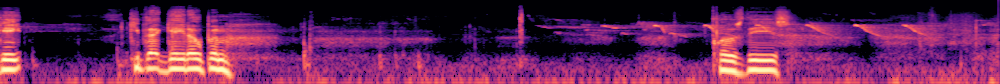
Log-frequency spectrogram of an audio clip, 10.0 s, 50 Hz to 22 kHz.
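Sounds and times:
falling bird chirps: 0:03.1 - 0:10.0.

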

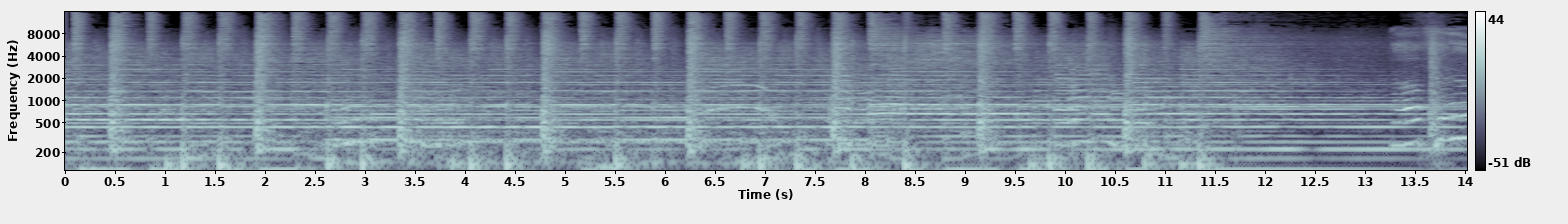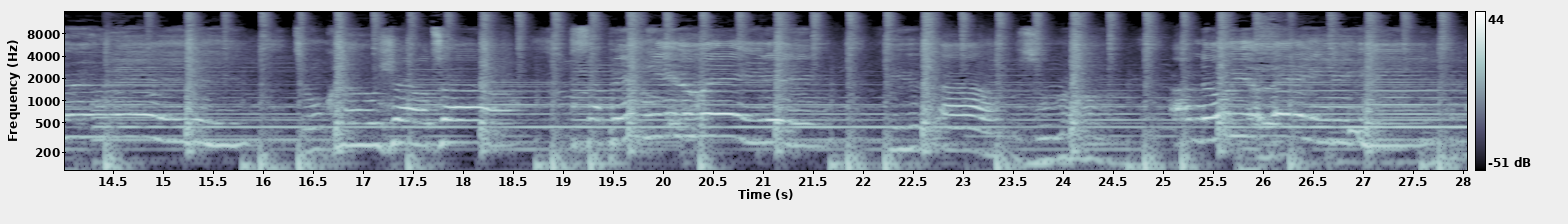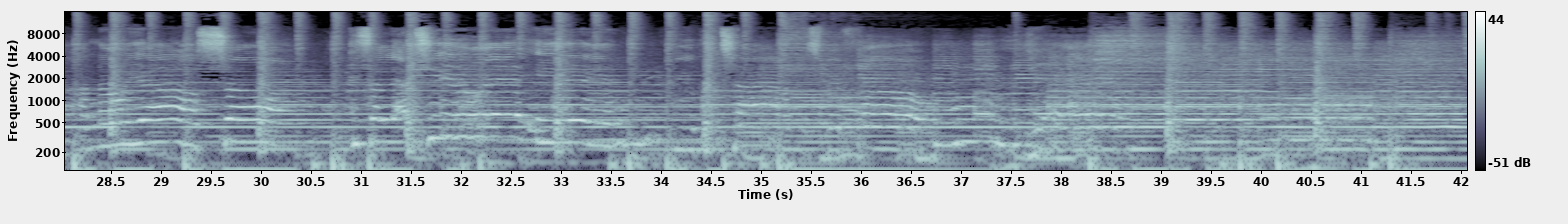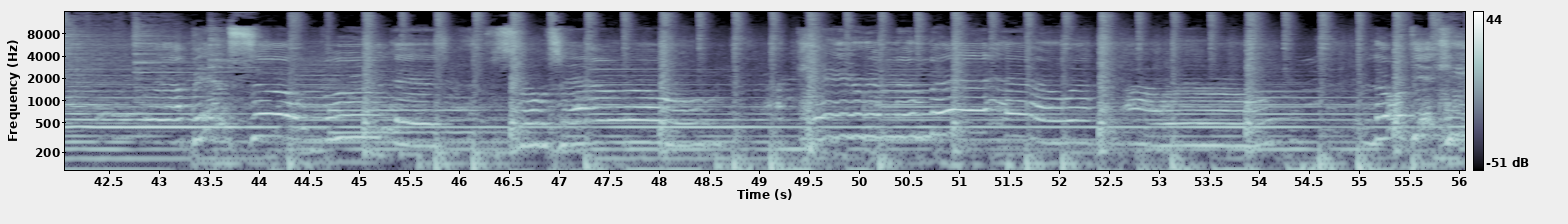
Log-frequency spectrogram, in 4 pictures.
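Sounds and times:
rock band playing: 0:00.0 - 0:56.0
person singing: 0:13.1 - 0:56.0.

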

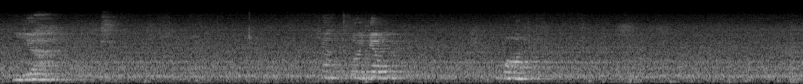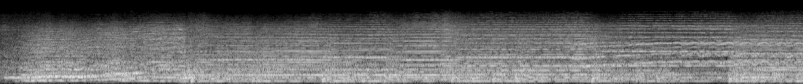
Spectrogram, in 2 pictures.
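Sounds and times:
symphony orchestra playing: 0:08.1 - 0:16.0.

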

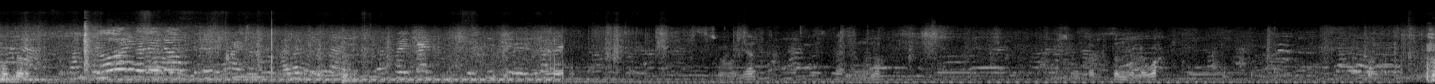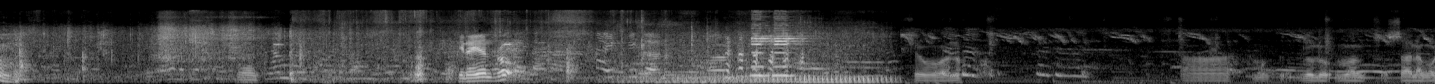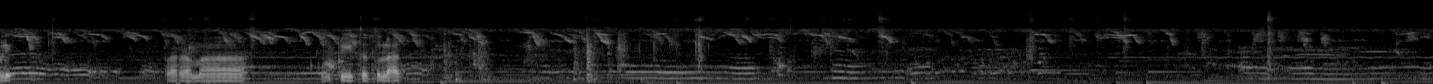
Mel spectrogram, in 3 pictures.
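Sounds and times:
birds chirping: 0:00.0 - 0:15.5, 0:16.8 - 0:43.0
small motorcycle engine running: 0:00.0 - 0:23.4
voices: 0:00.0 - 0:43.0.

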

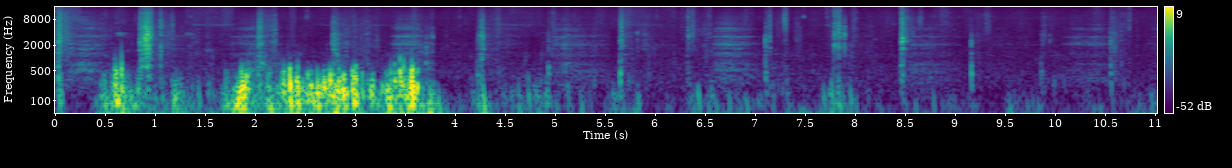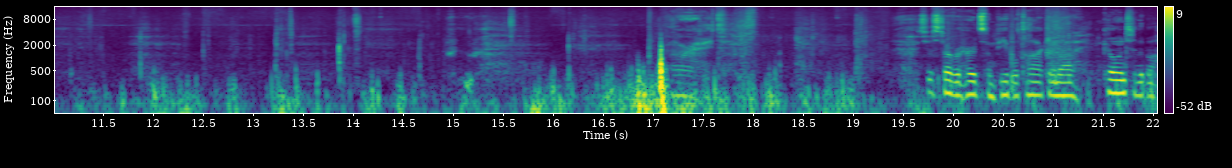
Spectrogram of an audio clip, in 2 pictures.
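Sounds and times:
heavy breathing: 0:00.0 - 0:00.8, 0:01.6 - 0:07.4, 0:08.4 - 0:20.1
footsteps on stone steps: 0:00.0 - 0:21.5.

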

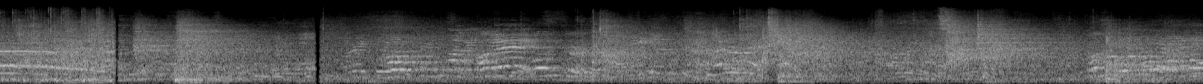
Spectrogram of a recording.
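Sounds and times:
spectators' voices: 0:00.0 - 0:12.0
skates scraping ice: 0:06.7 - 0:11.6.

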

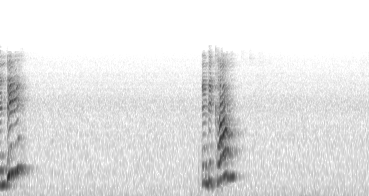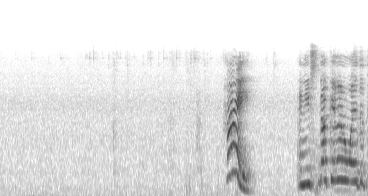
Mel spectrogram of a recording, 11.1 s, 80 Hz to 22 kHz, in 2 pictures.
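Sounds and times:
woman saying hi: 0:08.9 - 0:09.3.

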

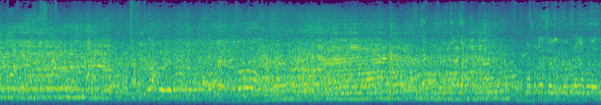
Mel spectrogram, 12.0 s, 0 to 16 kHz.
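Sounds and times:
race cars passing at high revs: 0:00.0 - 0:12.0.

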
